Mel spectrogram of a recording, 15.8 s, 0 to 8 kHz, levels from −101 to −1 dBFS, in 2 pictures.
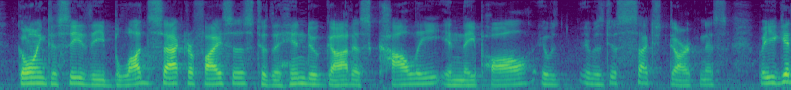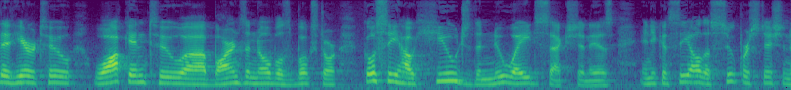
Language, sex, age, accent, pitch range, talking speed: English, male, 40-59, American, 125-170 Hz, 185 wpm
